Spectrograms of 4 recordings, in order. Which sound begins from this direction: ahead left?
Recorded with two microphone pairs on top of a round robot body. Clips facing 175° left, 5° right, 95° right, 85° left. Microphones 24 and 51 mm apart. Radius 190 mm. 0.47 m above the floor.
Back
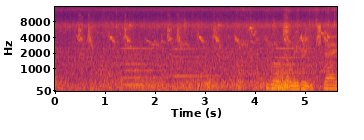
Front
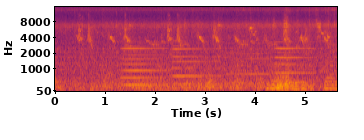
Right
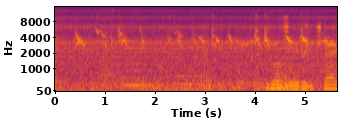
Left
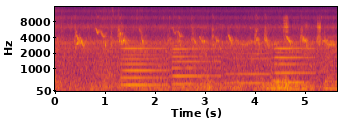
A violin, at 1.3 s.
